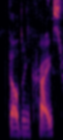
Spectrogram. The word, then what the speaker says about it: Feldenkrais: of people with the Feldenkrais rhymes with paradise method.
